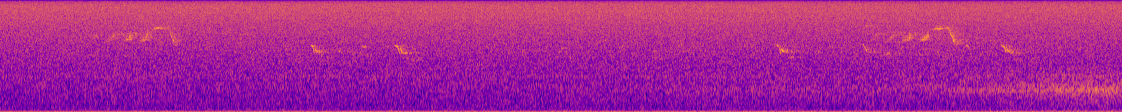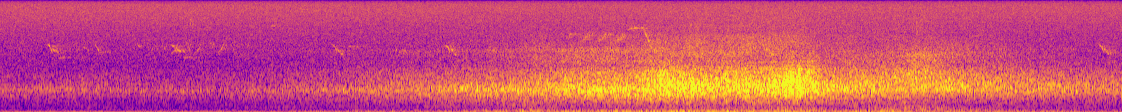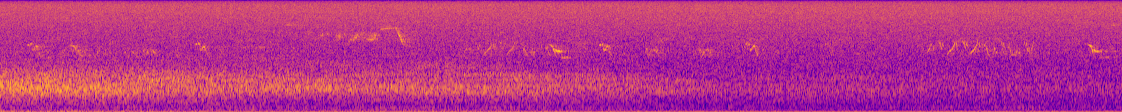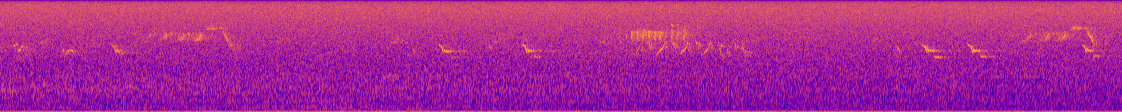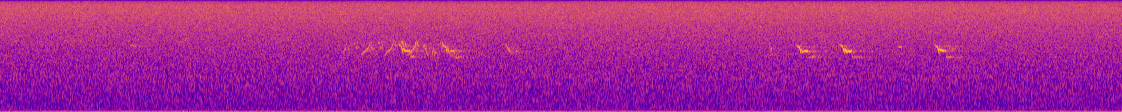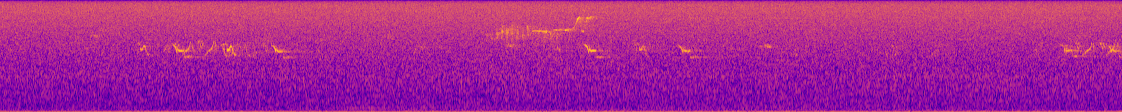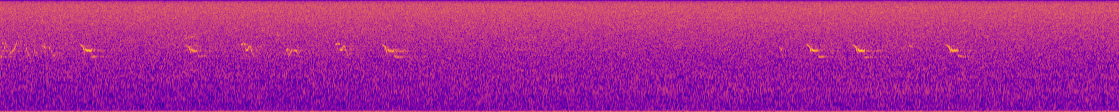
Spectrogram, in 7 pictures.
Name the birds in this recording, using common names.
Black-throated Gray Warbler, American Robin, Brown-headed Cowbird, Purple Finch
